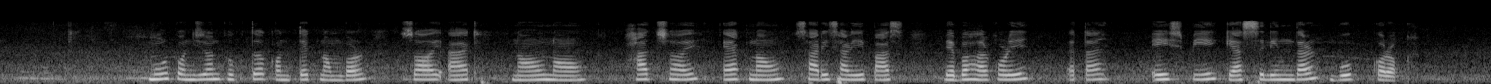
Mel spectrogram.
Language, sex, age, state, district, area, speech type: Assamese, female, 18-30, Assam, Nagaon, rural, read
